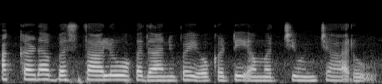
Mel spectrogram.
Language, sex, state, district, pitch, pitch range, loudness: Telugu, female, Telangana, Mahabubabad, 195 Hz, 185-210 Hz, -17 LUFS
